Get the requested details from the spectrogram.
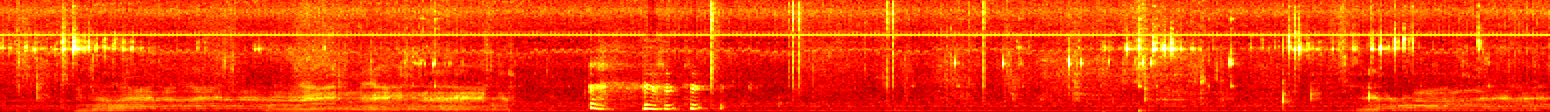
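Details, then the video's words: Female domestic cat growling while she chews her food, annoyed because a second cat is bothering her: a long, low, wavering moan-like growl, then crunchy chewing clicks, then a shorter rising growl near the end. "cat growling while eating"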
